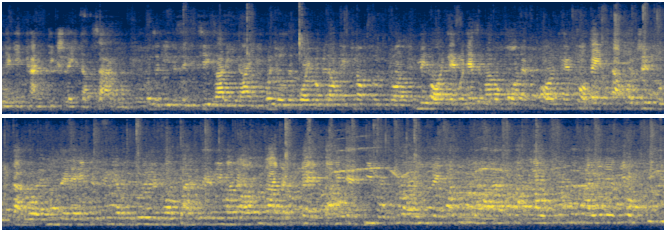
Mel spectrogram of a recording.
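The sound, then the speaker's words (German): Racehorses gallop past for the second time in a race, a rapid drumming of hooves that builds and carries on under a murmuring crowd and voices talking throughout. “dass die Pferde hier zum zweiten Mal vorbeikommen”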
